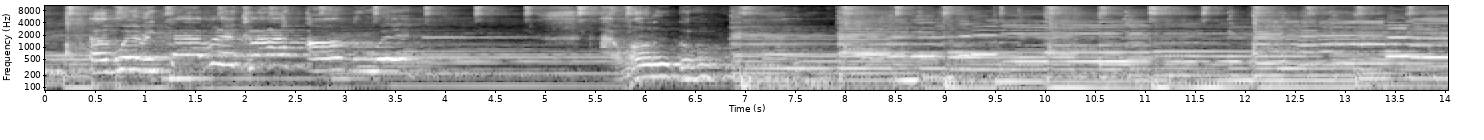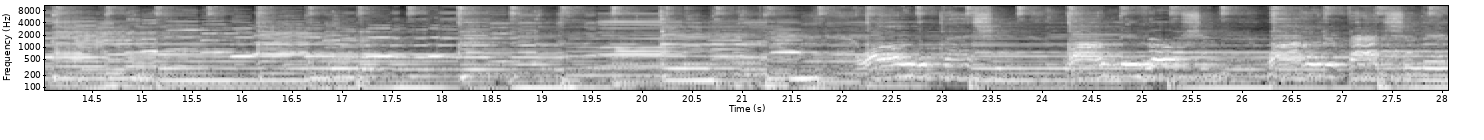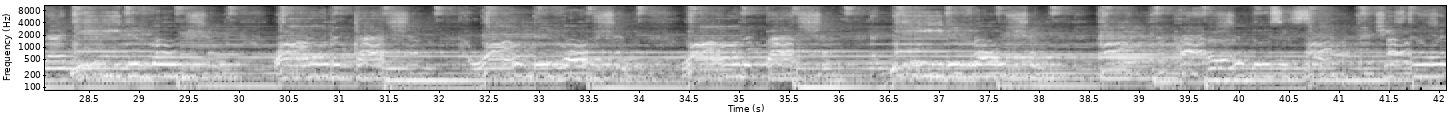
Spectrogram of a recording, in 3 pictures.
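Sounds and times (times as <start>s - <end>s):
deep bass line: 0.0s - 42.0s
live band playing: 0.0s - 42.0s
accordion: 7.5s - 42.0s
person singing: 21.2s - 42.0s.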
